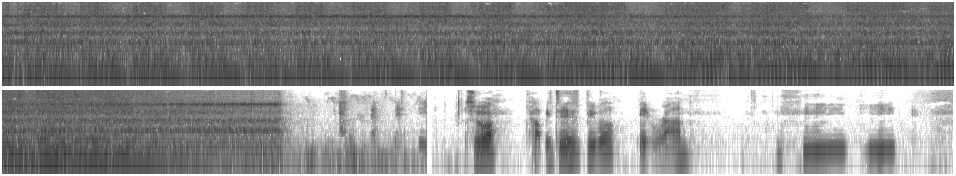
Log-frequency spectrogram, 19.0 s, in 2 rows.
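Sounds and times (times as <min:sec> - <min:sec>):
car engine revving unevenly: 0:00.0 - 0:12.4
high whine: 0:00.0 - 0:12.5.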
